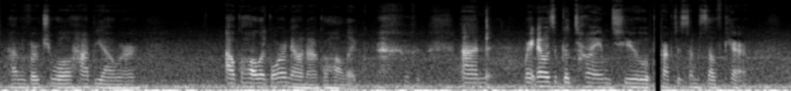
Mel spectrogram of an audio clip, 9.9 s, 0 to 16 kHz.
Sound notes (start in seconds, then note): 4.7 giggles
